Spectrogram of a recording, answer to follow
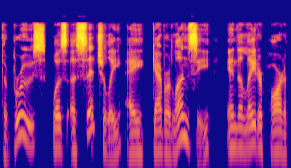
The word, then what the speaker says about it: gaberlunzie: is a gaberlunzie, spelled Gaberlunzie. But again, that Z was substituted for the older letter yogh, and the word is still pronounced as Gaberlunye in some older Scots dialects.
